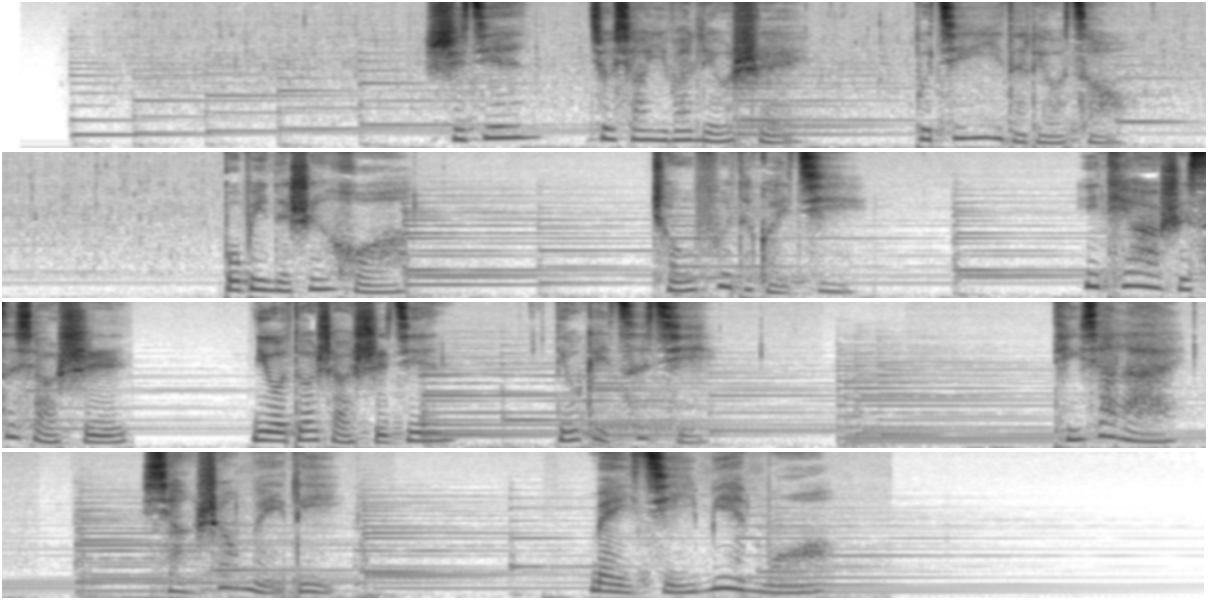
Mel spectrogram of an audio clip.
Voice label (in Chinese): 女 电视广告 清新甜美 面膜, 国语女声配音; 美即面膜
